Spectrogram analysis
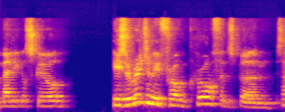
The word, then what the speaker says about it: Crawfordsburn: He's originally from Crawfordsburn. Is that how you say it? Yeah. Crawfordsburn, in Northern Ireland.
